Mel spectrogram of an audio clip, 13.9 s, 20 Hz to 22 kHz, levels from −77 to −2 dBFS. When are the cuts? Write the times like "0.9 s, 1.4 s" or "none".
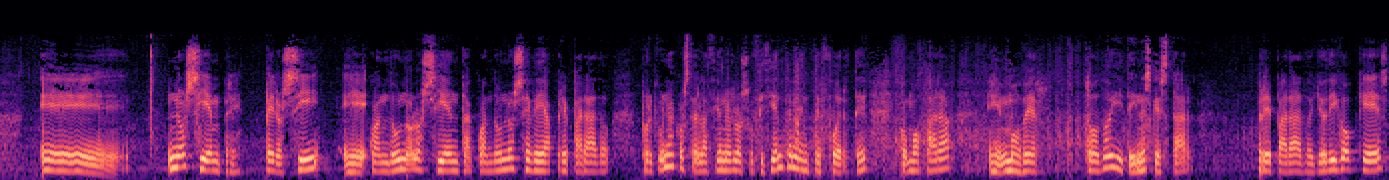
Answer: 3.7 s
